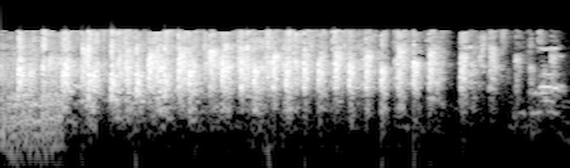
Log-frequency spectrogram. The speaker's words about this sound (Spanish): El aplauso al que vive reina.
